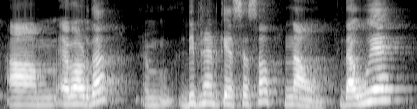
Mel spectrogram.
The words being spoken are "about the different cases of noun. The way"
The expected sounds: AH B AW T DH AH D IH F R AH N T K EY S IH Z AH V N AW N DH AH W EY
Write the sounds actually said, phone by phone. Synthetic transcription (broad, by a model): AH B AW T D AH D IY P R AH N T K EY S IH S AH B N AW N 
